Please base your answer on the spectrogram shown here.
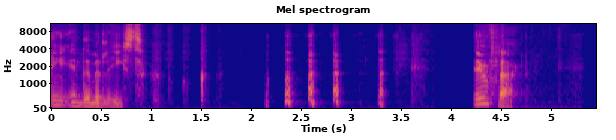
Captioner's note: Ketawa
